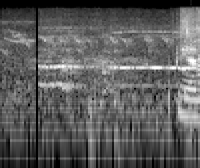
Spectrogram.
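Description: A rooster crows in the background in one long steady call. Near the end, sliced onions are dropped into hot oil in an aluminium pot and start sizzling loudly.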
